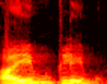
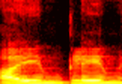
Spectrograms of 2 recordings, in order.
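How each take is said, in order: Both takes have the same delivery.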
